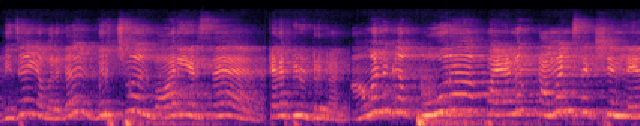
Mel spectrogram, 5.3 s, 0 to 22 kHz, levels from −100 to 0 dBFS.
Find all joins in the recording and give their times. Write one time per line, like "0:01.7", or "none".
0:02.1
0:02.9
